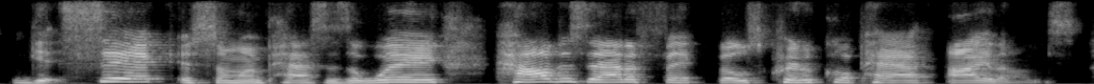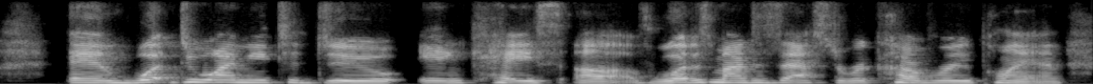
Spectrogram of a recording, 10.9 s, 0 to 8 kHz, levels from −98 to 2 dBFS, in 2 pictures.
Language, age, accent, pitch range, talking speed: English, 30-49, American, 185-235 Hz, 165 wpm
